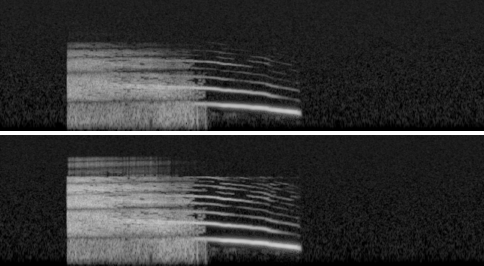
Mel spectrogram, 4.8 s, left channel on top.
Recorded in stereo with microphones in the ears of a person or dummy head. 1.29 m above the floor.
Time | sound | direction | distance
0.7 | a scream | 80° right | ?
